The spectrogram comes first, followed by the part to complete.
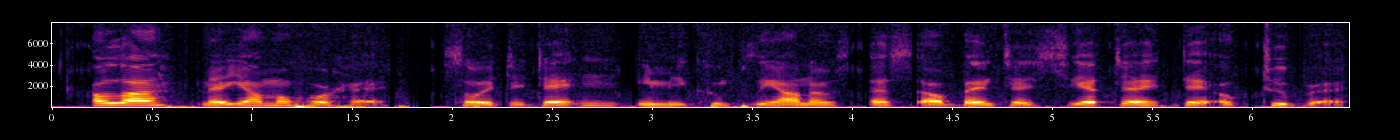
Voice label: spanish voice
